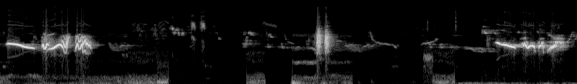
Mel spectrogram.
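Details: Eastern bluebird delivering short gurgling warbles, one opening phrase and another closing one, separated by quiet chirps and a sharp note at about three seconds, with soft low bumping noises.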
